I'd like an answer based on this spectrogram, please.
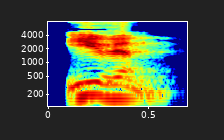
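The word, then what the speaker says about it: even: ইভেন উচ্চারণ কি, ইভেন, বন্ধুরা ভয় বেশিরভাগ ক্ষেত্রে ভি এর উচ্চারণ কিন্তু ভি এরকম হয়, ভি এরকম হয়, মানে ডিরেক্টলি আপনি মানে ভি আবার বি দুটাই বলতে পারবে না, এটা কিন্তু ব বা ভ বাংলা যেটা বলি দুটার মাঝখান থেকে উচ্চারণ করতে হবে।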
